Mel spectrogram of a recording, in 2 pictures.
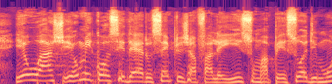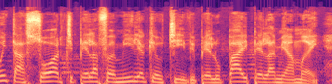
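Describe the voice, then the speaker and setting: Lively intonation at a fairly quick pace, with hardly any pauses, very even loudness and noticeable background noise. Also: woman, medium pitch for a woman. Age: 70s. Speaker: spiritist lecturer. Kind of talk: lecture. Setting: spiritist centre hall with audience. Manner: conversational.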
